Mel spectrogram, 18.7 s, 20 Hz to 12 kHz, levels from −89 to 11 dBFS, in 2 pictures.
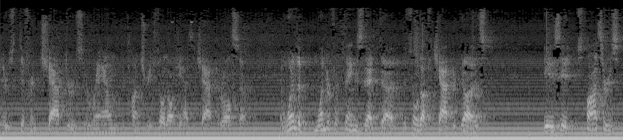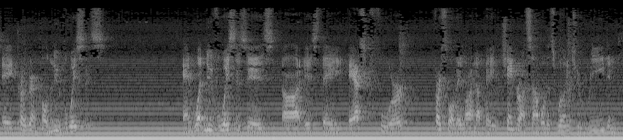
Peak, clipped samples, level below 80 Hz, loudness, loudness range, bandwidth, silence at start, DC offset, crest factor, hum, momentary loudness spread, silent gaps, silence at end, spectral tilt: -4 dBFS; under 0.1%; -18 dBFS; -20 LUFS; 1 LU; 8.8 kHz; 0 s; under 0.1%; 12 dB; none; 1 LU; none; 0 s; -7.5 dB/octave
